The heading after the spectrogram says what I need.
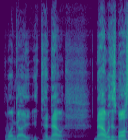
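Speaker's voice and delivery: ordinary delivery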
